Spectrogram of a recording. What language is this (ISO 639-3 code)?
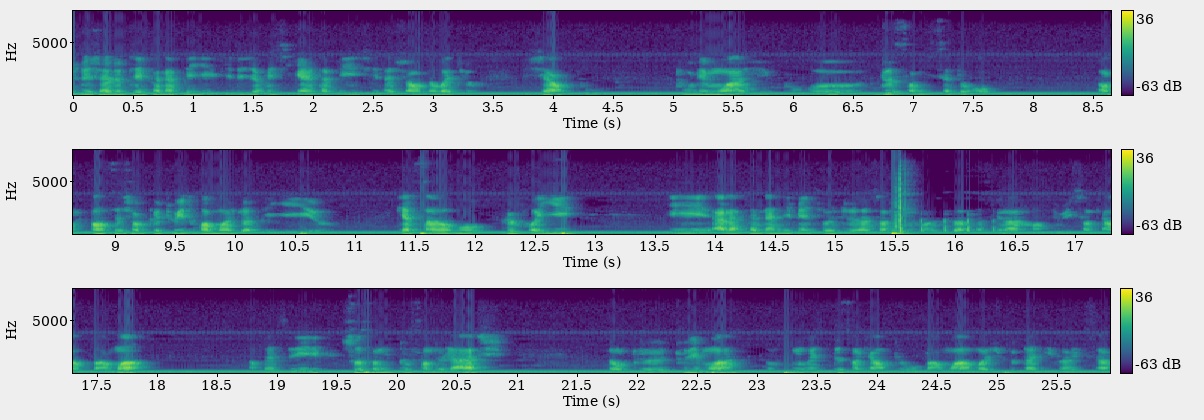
fra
